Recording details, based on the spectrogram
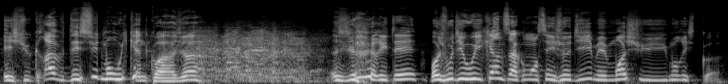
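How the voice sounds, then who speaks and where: Stand-up comic, man, high voice, slangy and animated, live club recording with background noise. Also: a little fast, a crowd in the background. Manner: casual slangy, animated, laughing through punchlines. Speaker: stand-up comedian. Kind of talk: stand-up comedy with crowd work. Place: comedy club stage.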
